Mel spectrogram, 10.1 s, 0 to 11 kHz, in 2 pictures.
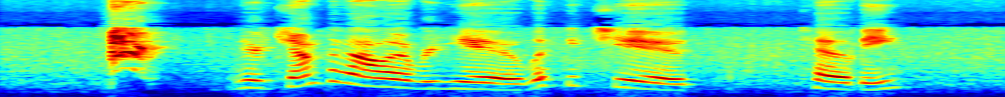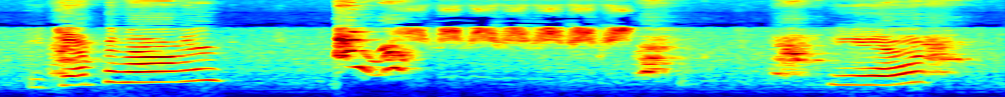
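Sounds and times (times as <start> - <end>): dog yipping: 0.5 - 0.9, 6.7 - 10.0.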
